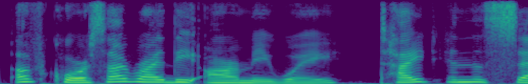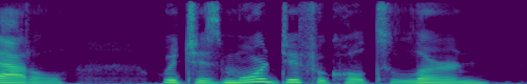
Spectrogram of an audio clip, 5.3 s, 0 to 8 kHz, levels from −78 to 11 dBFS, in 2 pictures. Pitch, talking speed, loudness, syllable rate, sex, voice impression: 190 Hz, 195 wpm, -17 LUFS, 5.0 syllables/s, female, feminine, middle-aged, tensed, powerful, clear, fluent, intellectual, lively, strict, slightly intense, sharp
